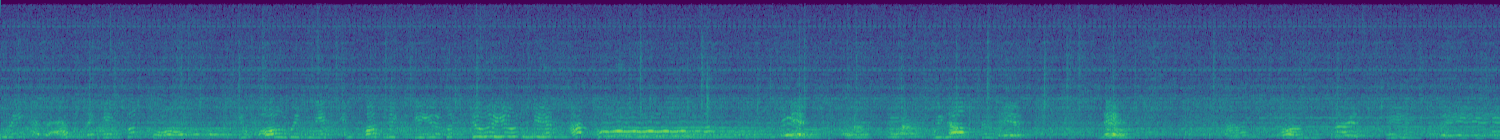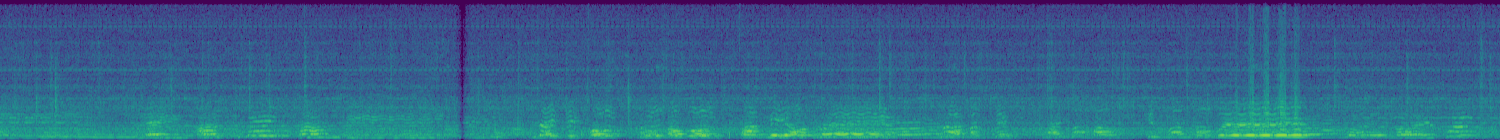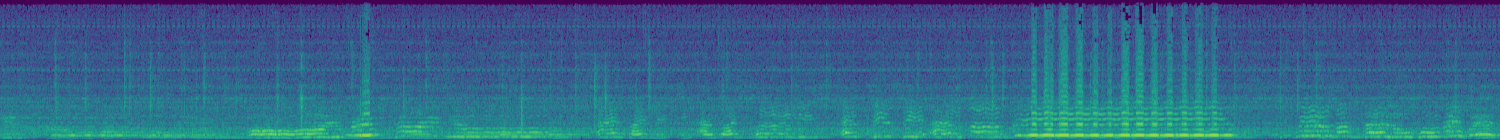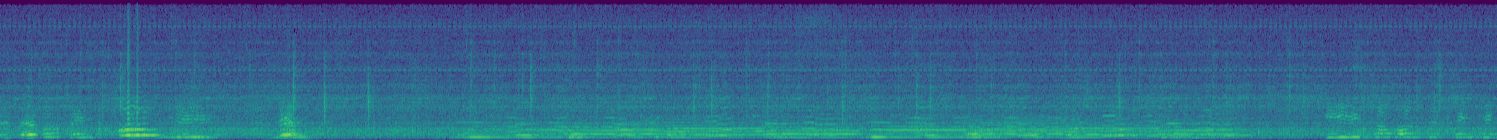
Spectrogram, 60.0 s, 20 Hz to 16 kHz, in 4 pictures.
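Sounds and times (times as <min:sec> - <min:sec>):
old phonograph recording of soprano trio: 0:00.0 - 0:59.9.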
